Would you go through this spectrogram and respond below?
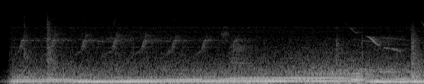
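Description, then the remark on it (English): A steady low engine rumble from cars idling and pulling up behind a school on a warm, sunny Monday morning, with birds chirping in short repeated calls above it, outdoors. “Cars pull up behind Owl Creek School on a warm and sunny Monday morning.”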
